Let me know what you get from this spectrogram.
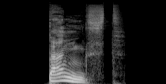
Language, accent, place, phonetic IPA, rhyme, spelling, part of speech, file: German, Germany, Berlin, [baŋst], -aŋst, bangst, verb, De-bangst.ogg
- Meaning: second-person singular present of bangen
